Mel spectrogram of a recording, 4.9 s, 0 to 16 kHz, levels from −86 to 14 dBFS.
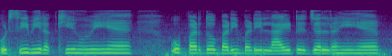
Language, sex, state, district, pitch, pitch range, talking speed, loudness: Hindi, female, Uttar Pradesh, Lucknow, 215 Hz, 210-230 Hz, 160 wpm, -16 LUFS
